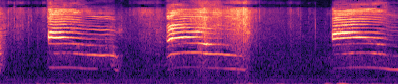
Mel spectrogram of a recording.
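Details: Kittens stalking and chasing butterflies on the grass give three drawn-out, harmonic-rich meows, each about half a second to a second long, gently falling at the end, with soft background hiss between calls.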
